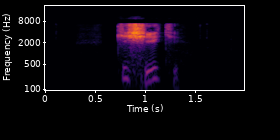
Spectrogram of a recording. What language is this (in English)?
Portuguese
